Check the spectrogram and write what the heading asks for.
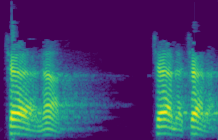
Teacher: ينطق الكاف مشوبة بالشين والجيم، شانا شانا شانا، بدل كان يقول شانا. · Term: الكشكشة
